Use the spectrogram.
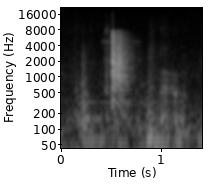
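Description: A single sharp thud of a door being shut, fairly close, with a brief burst of noise and then quiet background murmur.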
